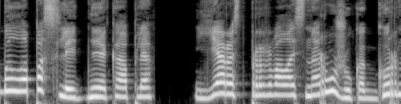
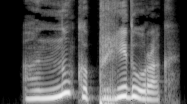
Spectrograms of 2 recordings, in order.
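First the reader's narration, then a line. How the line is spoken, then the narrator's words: Growled. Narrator (Russian): прорычала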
